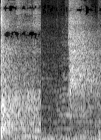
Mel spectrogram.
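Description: A sharp crack at the start, a pitched baseball striking the catcher's glove, over background music with a sung line.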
